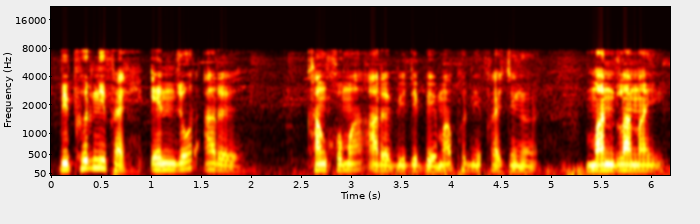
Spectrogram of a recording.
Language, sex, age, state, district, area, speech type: Bodo, male, 45-60, Assam, Udalguri, rural, spontaneous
